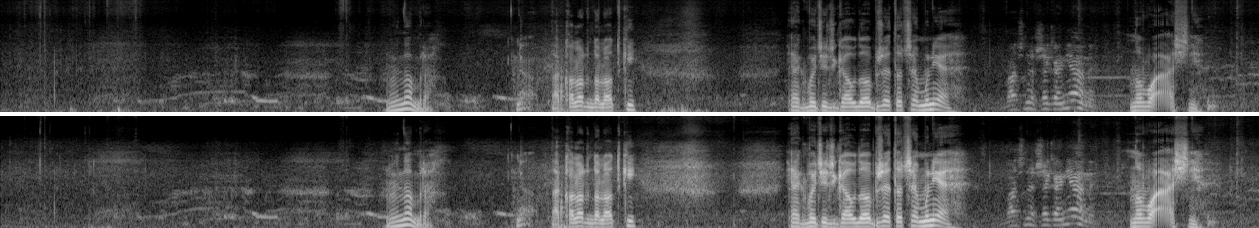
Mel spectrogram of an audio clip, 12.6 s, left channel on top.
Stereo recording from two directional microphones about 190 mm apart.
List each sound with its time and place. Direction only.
4.1 s speech: 10° left (ahead or behind)
5.0 s a sound: 25° right (ahead or behind)
5.5 s speech: 10° left (ahead or behind)
7.7 s speech: 10° left (ahead or behind)
10.4 s speech: 25° left (ahead or behind)
11.3 s speech: 5° left (ahead or behind)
